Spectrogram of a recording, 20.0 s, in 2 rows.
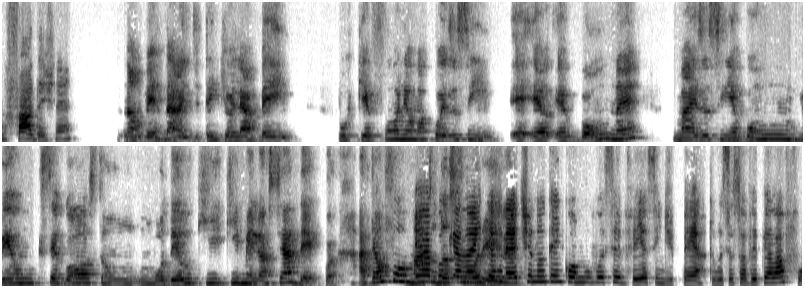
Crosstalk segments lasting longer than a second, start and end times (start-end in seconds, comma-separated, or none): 15.2-16.6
